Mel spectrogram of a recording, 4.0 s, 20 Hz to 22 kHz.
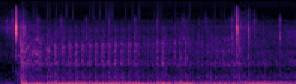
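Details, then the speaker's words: VR5 Savoy on its first drive, another restart attempt: fast cranking that almost catches but never runs; the fuel pump got no power because its fuse had blown. "nope that was close i told him before i get out let me try one more time it almost started"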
